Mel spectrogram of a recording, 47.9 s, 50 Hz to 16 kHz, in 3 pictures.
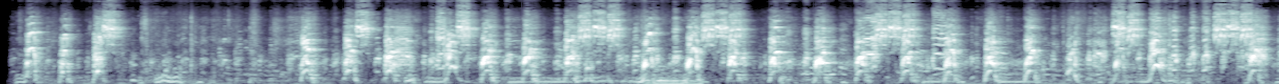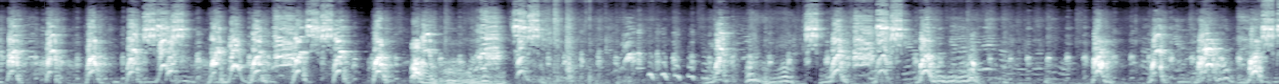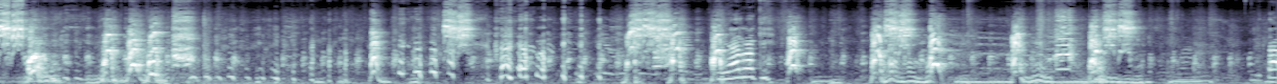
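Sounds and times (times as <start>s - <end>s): small dogs barking rapidly: 0.1s - 47.9s.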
